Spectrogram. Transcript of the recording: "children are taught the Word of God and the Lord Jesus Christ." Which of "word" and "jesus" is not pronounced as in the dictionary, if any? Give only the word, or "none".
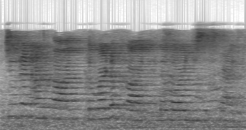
jesus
